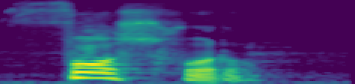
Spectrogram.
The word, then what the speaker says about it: fósforo: Fósforo, igual, tres sílabas. La antepenúltima es fósforo porque la última sería aro, la penúltima fo, la antepenúltima fos, fósforo.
